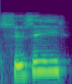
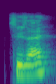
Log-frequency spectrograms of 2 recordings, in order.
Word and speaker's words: SUSE: people kill me but i call it susie i think linux um there's actually uh suse there we go it's uh they have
